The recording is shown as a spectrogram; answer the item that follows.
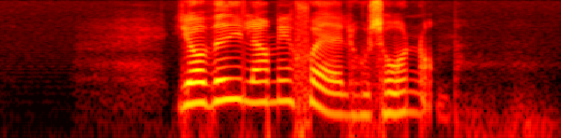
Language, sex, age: Swedish, female, 54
